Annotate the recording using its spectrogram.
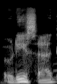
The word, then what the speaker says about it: Odisha: So my grandmother, my family comes from India, from eastern India, in a state called Orissa, now pronounced Odisha. They keep changing the pronunciation.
